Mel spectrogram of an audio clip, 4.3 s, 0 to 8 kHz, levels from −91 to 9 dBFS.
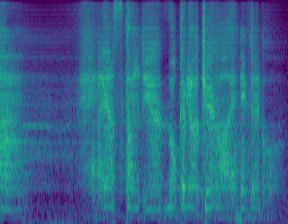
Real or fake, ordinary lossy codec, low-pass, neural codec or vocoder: fake; none; none; codec, 16 kHz, about 1 kbps, DyCAST, with the encoder's durations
